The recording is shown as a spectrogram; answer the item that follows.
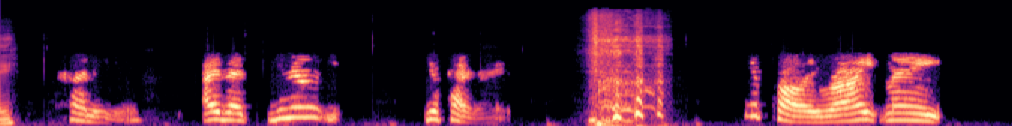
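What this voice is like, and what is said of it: Put-on British accent. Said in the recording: “Ada's not going to like this accent. ... I keep trying to stop and it's not working. ... you're just going to be talking in British.”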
